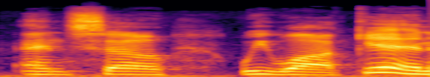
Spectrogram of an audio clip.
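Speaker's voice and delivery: usual speaking voice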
